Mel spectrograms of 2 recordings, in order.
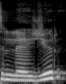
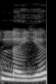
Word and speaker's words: leisure: Try to replace it with leisure time and please pronounce it as leisure and not layer, which many of the students do.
